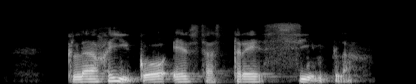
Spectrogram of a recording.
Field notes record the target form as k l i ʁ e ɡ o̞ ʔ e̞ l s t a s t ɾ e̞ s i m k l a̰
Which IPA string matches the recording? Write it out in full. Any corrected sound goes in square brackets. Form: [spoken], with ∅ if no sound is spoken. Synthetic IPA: k l [a] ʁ [i] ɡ o̞ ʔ e̞ [∅] s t a s t ɾ e̞ s i m [p] l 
